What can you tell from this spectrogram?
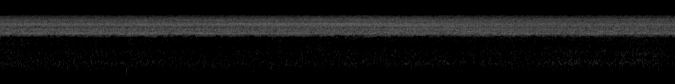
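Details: Unbroken shrill buzzing of cicadas, level and steady throughout, with a faint brief tick just after the first second.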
